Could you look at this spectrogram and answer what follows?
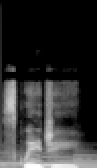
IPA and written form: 'skwi:dʒi: (Squeegee)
